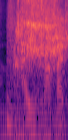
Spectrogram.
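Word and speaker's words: 鍵曲: 堀内買い曲がりです鍵という感じを書くんですが買い曲がりと読みます道を直角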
